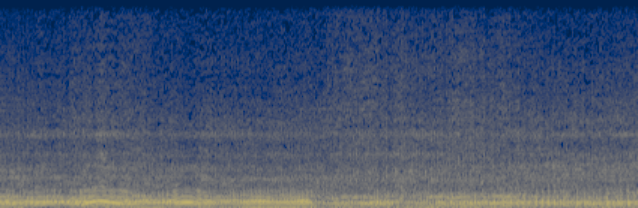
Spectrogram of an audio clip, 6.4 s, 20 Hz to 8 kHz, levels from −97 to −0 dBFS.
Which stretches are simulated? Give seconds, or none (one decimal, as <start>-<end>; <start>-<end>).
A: none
